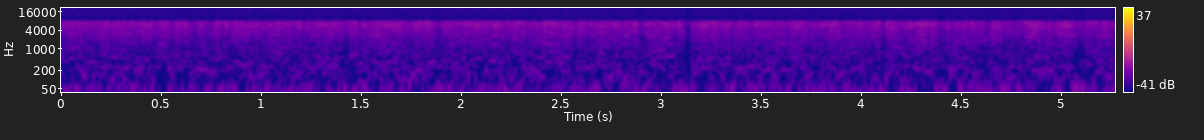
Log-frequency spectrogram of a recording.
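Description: Cats scuffle softly on a fabric blanket.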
